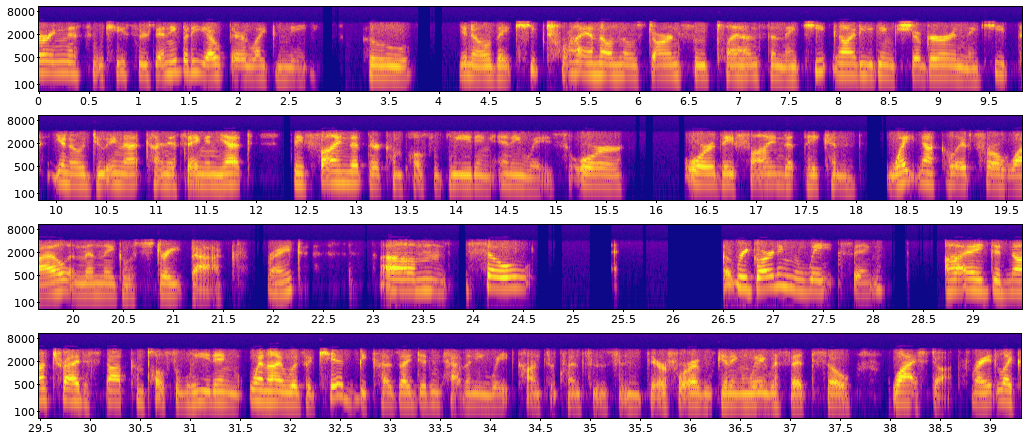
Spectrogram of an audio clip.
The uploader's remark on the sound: from the 100 Pounders Phone Meeting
